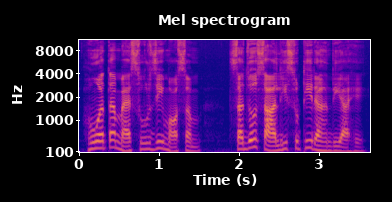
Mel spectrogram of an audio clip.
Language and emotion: Sindhi, neutral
